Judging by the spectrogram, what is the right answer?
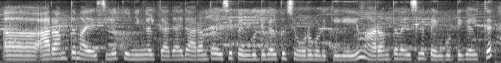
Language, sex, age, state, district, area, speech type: Malayalam, female, 18-30, Kerala, Kollam, rural, spontaneous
